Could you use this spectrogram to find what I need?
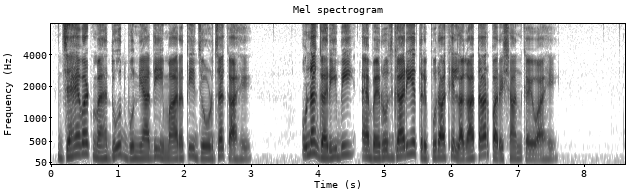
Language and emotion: Sindhi, neutral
